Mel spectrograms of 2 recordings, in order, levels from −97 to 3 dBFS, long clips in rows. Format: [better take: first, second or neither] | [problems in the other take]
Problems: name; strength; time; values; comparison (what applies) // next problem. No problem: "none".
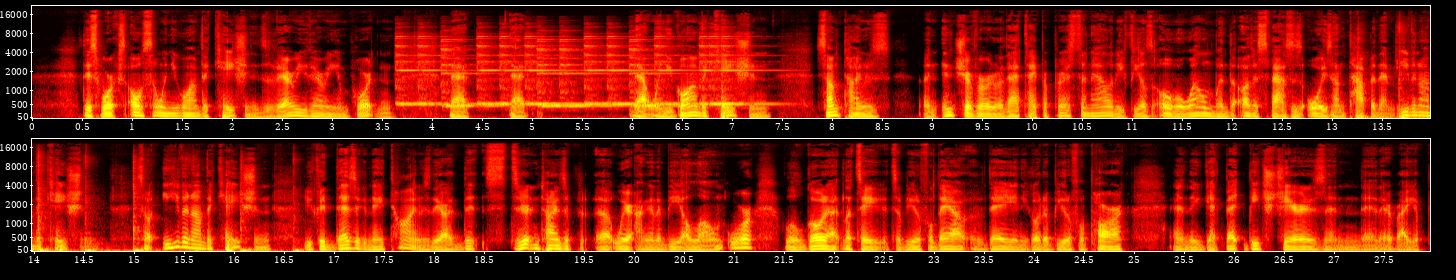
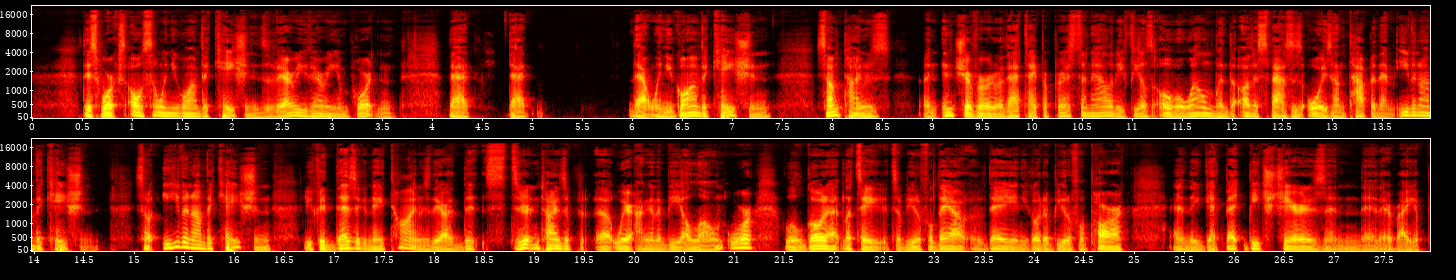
second | doorbell; loud; from 3.5 to 7.5 s; peak 2 dB above the speech // footsteps; noticeable; from 13 to 17 s; peak 8 dB below the speech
